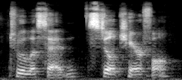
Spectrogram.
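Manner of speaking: usual speaking voice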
